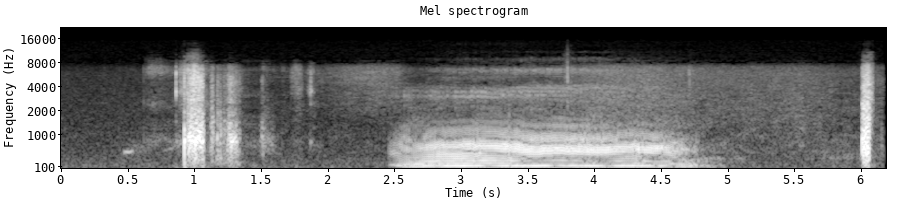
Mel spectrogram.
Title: pug snores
